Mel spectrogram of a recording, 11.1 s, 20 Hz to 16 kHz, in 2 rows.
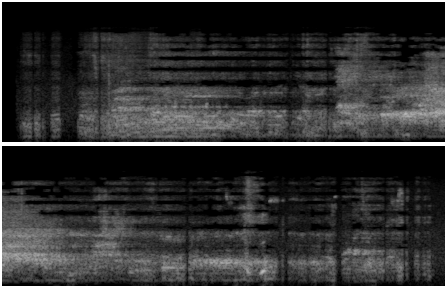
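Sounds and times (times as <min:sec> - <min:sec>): echoing din of many voices: 0:00.2 - 0:11.0
children shouting: 0:04.0 - 0:07.5.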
